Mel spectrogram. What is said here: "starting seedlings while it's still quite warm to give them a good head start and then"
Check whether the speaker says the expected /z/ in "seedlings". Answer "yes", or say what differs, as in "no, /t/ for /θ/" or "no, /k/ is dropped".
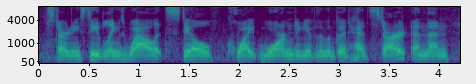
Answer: yes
